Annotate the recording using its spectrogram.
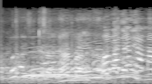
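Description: A group of people talking and calling out over each other: lively group chatter.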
